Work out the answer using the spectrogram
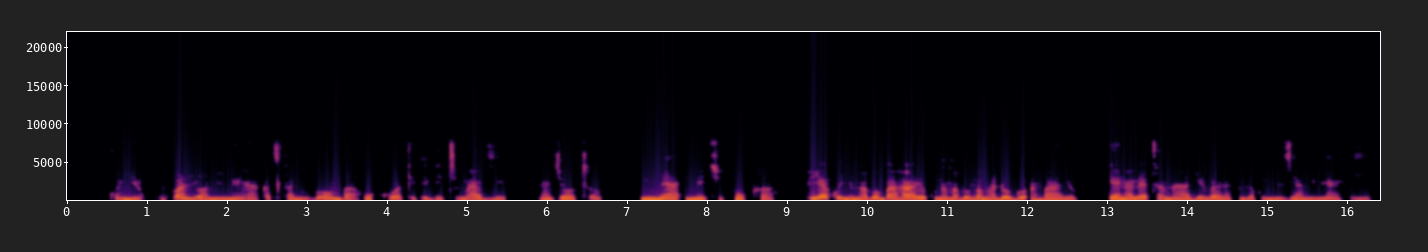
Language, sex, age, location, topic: Swahili, female, 18-24, Nairobi, agriculture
